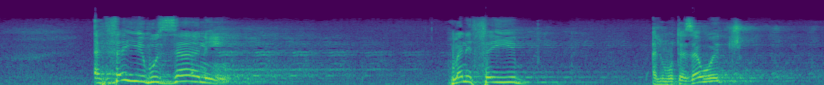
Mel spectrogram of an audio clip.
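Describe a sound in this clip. A man preaches loudly and with passion through a microphone and loudspeaker, echoing in a large hall.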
